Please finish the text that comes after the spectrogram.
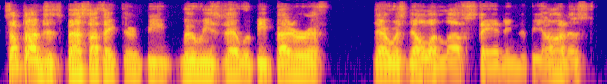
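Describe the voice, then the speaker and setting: A man talks as a podcast guest in an easygoing, level delivery that he calls monotone. His voice sits at a middling pitch. The sound is close and dry, with no room around it. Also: normal speed, no echo. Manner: self-described monotone, even delivery. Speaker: guest, horror content creator. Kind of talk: casual interview chat.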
